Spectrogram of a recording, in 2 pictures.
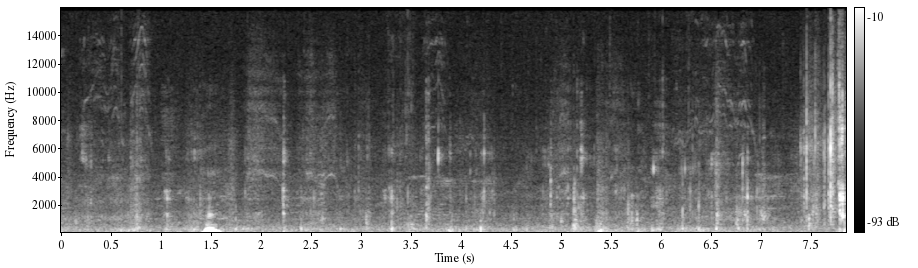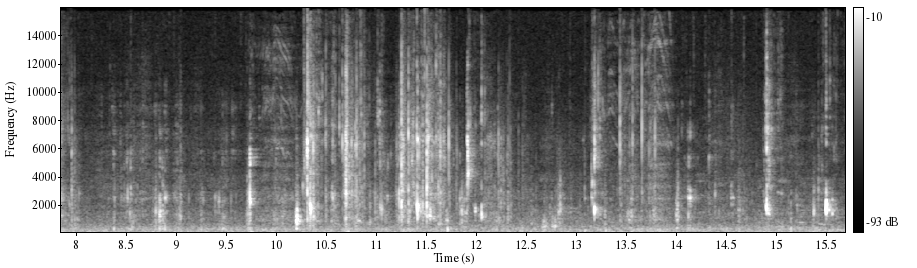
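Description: Close-miked chewing of a mouthful of pizza, with wet mouth smacks and clicks throughout. A short hummed 'mm' about a second and a half in is the loudest sound.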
